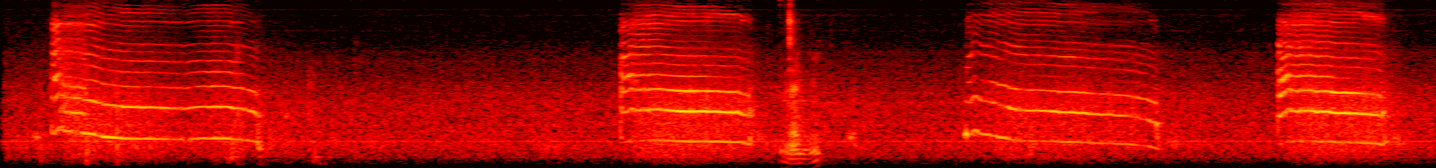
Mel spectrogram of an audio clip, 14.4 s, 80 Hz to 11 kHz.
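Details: Rescued kitten, 96 days after being saved, waiting in front of the fridge for wet food, gives four long harmonic meows, each about two seconds and slightly falling, spaced roughly every three to four seconds in a quiet room.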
